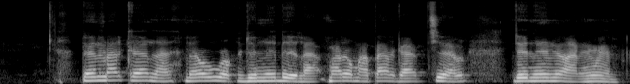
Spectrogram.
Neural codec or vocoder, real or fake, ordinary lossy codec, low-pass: codec, 44.1 kHz, 2.6 kbps, SNAC; fake; none; none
